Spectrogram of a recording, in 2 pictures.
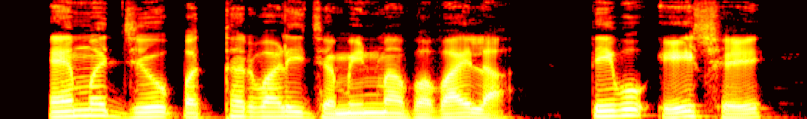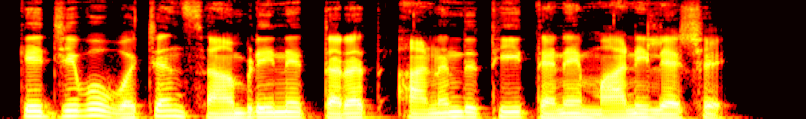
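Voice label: gu ulb mrk, Gujarati; mrk 4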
